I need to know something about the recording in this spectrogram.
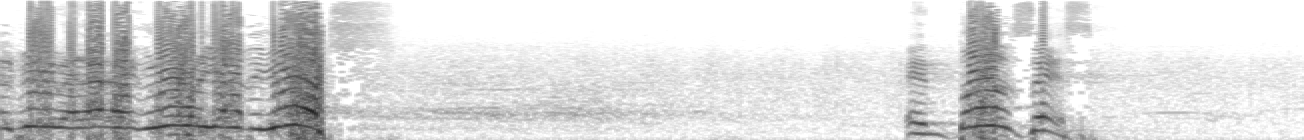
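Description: A man preaches forcefully through a microphone and loudspeakers, his voice echoing in a large hall.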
